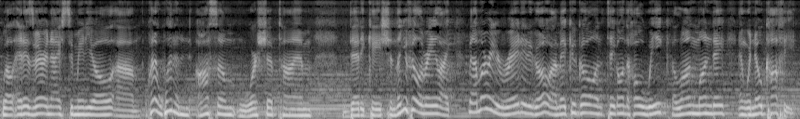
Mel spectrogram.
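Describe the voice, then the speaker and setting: In a church sanctuary, a Peruvian missionary addresses the congregation with music playing behind him. His voice is high and brisk; he starts out friendly and joking, then turns earnest as he leads prayer.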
